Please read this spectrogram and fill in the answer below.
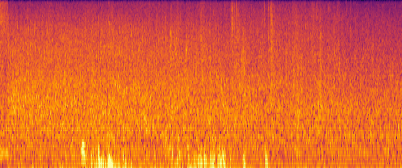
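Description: Steady rushing of a fast-flowing river.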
